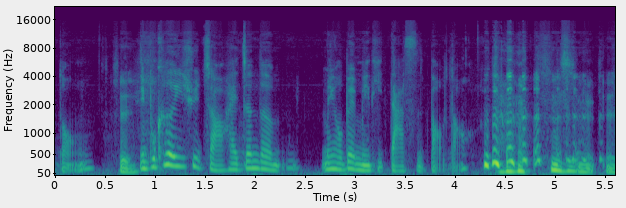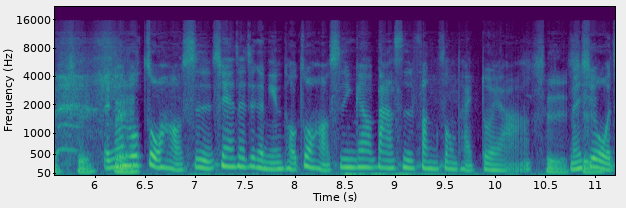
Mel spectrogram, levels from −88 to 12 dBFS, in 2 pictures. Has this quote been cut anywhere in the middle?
no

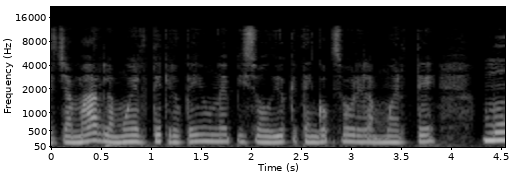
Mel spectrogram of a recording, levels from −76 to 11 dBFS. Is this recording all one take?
no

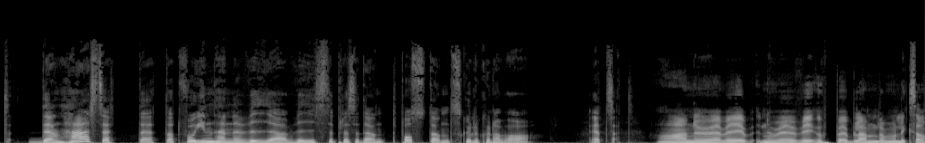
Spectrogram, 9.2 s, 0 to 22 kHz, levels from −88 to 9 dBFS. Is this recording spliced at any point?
no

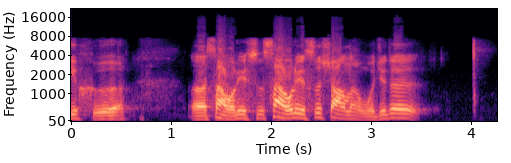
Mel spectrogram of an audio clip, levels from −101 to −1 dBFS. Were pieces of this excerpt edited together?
no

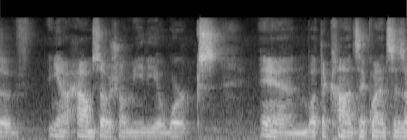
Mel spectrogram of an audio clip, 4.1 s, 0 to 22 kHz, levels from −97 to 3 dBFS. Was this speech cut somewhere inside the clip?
yes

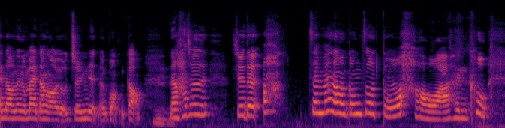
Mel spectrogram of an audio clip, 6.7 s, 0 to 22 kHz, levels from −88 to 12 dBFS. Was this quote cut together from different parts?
no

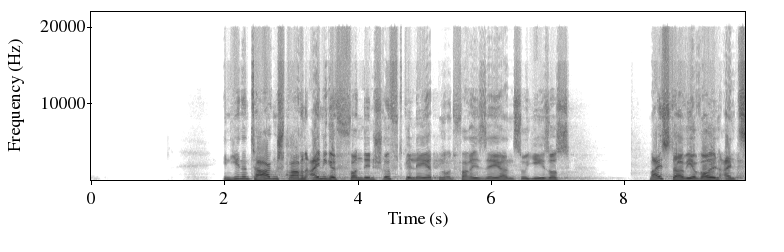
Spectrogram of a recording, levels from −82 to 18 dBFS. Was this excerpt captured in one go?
yes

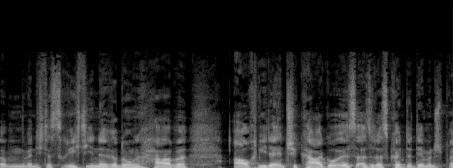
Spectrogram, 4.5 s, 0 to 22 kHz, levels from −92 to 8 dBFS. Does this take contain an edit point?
yes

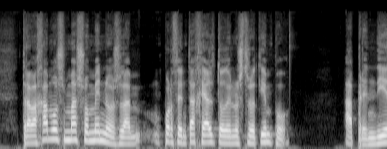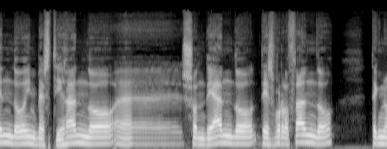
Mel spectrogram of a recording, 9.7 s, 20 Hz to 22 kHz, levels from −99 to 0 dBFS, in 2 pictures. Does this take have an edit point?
no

